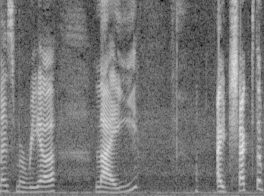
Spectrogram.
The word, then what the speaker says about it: Maria Lai: Her name is Maria Lai. I checked the pronunciation.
